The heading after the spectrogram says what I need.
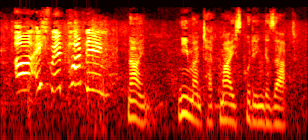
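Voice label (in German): Mädchen Mutter; Schmigadoon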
